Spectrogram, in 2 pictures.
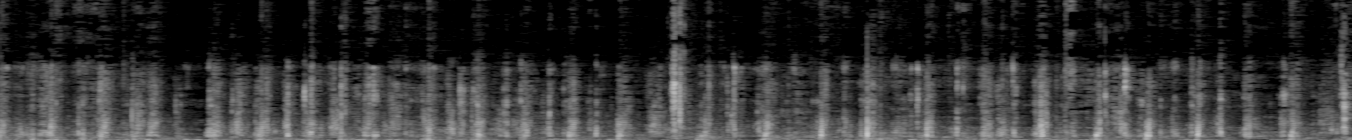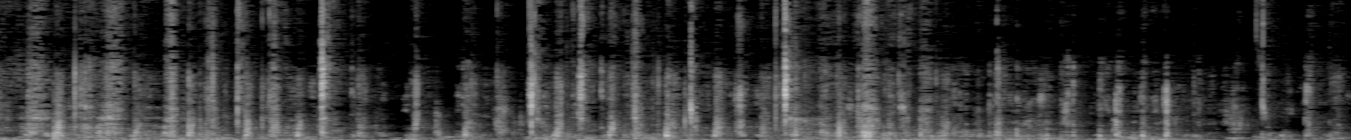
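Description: Close-miked chewing of food with the mouth closed: a steady run of small mouth clicks and smacks, several a second.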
